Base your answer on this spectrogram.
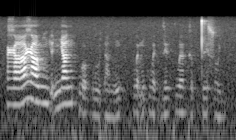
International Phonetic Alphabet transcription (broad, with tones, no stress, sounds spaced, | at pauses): ɣ aː˨˦ ɣ a˧ w ŋ ḭ˧˨ ə̯ ɲ a˧ n h w o̰˧˨ h w u˧˩ ɗ a̤˨˩ n ŋ u˦˥ k̚ h w ə̰˧˥ m k w ə˨˩ t̚ z ɨ˧ k w əː˧ k ə˨˩ p̚ t̪ ɨ˨˦ s o̤˨˩ j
